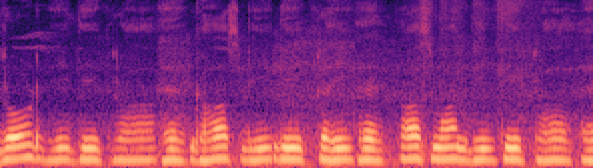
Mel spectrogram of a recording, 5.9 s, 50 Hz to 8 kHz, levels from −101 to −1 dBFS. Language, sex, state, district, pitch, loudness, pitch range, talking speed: Hindi, male, Uttar Pradesh, Jalaun, 150 Hz, -16 LUFS, 145-155 Hz, 150 wpm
